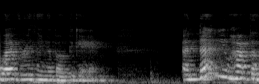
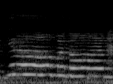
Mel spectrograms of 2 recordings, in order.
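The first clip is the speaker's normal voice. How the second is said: high, softer gushing chat; excited fan's small talk, pitched up and soft; chatty sports fan; 7 semitones higher, 9 dB quieter than usual. Acted. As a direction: gush to a friend in a light, raised voice. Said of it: "having a lovely conversation with his friend".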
